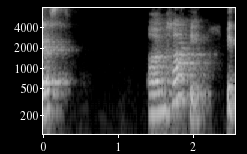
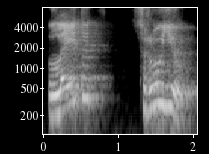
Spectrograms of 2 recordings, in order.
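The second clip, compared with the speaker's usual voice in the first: usual speaking voice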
